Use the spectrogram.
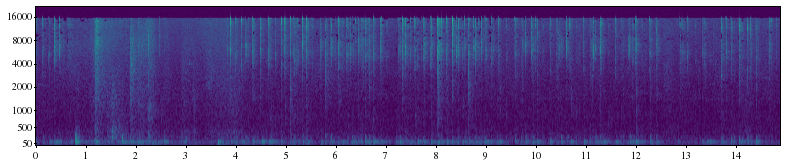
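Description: Fingertips type steadily on a white, full-size Apple Magic Keyboard with plastic keycaps on an aluminium base, producing a dense run of short, sharp clicks with bright edges. A steady low hum sits beneath the quick, dry keystrokes throughout.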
